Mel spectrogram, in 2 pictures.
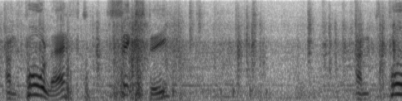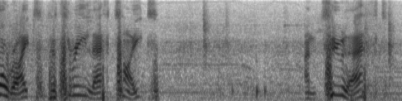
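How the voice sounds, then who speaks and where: High-pitched male rally co-driver calling pace notes. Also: very animated, extremely slow, long pauses. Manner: clipped, urgent calls in short bursts. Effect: car intercom. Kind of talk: reading pace notes during a rally stage. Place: inside a rally car on a forest stage. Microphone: helmet intercom headset. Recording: car intercom with loud engine and vehicle noise.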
